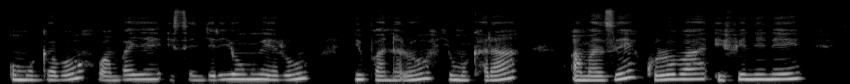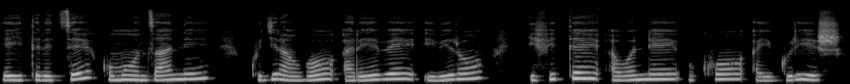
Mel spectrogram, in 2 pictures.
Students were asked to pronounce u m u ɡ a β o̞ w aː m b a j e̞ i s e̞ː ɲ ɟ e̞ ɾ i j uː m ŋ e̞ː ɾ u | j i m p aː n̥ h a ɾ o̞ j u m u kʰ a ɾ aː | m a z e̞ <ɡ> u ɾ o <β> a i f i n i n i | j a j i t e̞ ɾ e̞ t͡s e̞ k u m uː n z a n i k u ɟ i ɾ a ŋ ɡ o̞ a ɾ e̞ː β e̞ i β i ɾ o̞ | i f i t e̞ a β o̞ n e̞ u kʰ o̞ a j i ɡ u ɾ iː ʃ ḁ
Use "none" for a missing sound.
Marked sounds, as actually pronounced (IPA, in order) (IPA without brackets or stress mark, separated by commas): k, β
